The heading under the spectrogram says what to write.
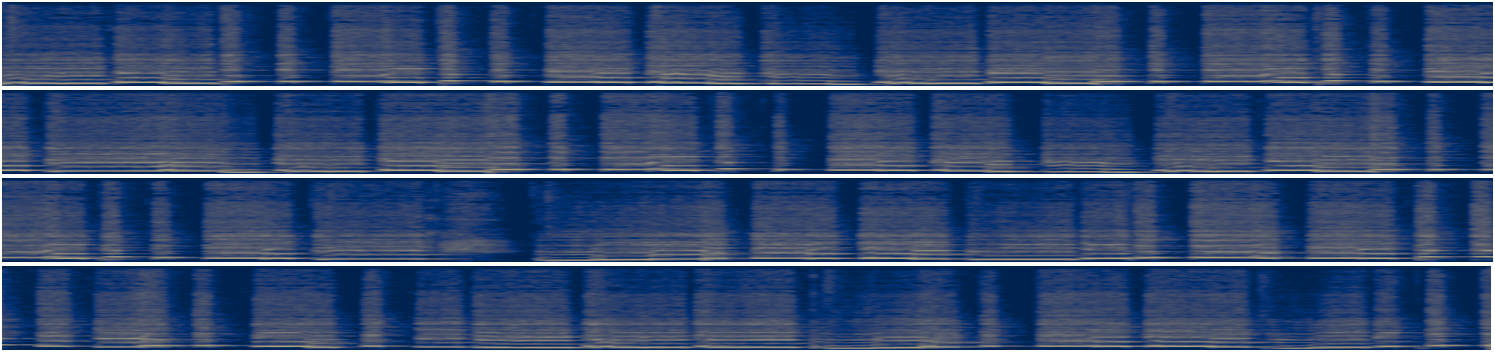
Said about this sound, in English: And here is the Oxford Ramble, again on that Jerry Freeman tweaked low F whistle.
